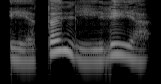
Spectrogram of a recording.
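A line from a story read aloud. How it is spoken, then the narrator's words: Soft, smiling grandmother. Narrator (Russian): Бабушка улыбнулась и тихо сказала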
